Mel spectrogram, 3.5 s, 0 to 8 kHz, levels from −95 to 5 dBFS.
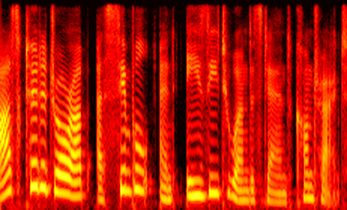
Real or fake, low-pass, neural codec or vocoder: fake; 7.2 kHz; codec, 24 kHz, 1.2 kbps, DualCodec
